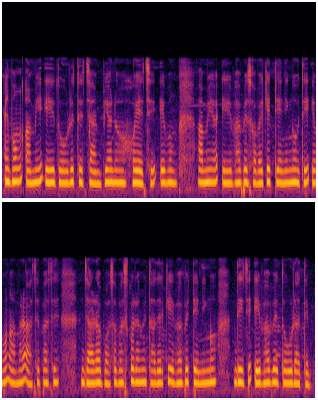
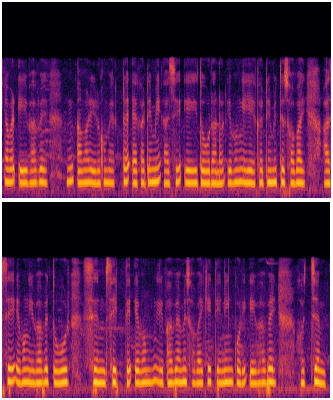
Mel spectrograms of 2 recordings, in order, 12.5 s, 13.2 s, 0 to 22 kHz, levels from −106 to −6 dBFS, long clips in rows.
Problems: background conversations at intervals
